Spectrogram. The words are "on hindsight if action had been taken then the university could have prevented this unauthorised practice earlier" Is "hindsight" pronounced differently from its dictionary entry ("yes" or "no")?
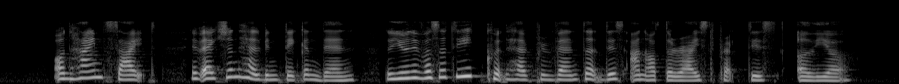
no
